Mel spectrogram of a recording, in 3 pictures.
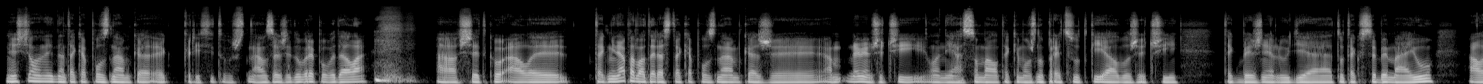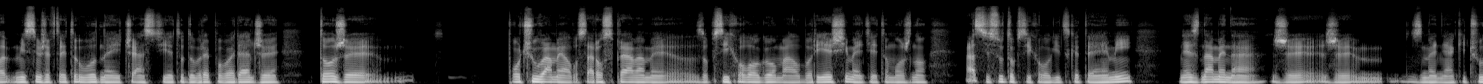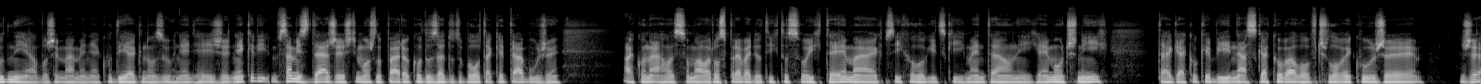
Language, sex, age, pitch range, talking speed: Slovak, male, 30-49, 100-110 Hz, 165 wpm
